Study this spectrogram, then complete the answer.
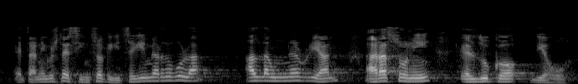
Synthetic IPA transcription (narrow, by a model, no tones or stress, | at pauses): e̞t̪anikust̪e̞sint͡so̞kiːt͡se̞ɣimbe̞aɾðuɣ̞ulaː | ld̪awnːe̞wrianaɾaso̞nie̞ld̪uko̞ðio̞̰ɣ̞ṵ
